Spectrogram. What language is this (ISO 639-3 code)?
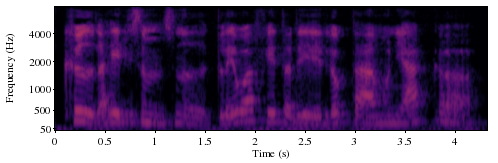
dan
